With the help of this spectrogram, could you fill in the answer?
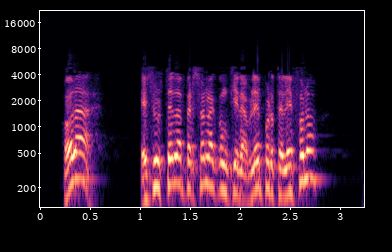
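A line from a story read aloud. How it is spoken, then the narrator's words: Man shouting from afar. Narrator (Spanish): gritó un hombre desde la orilla del agua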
